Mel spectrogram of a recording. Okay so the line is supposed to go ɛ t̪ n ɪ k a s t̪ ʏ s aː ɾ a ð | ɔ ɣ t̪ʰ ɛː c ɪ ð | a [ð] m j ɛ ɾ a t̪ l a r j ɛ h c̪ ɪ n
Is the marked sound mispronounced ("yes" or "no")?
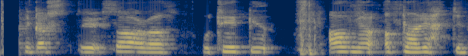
yes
